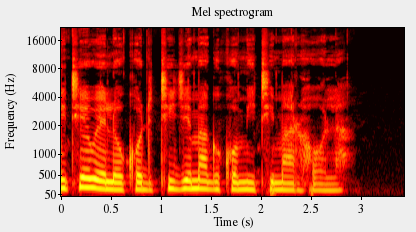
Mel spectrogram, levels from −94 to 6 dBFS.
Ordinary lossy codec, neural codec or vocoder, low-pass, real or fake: none; none; none; real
